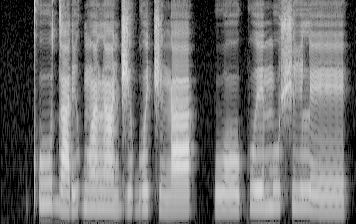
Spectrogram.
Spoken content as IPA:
kʼ uː˦ d a˨ ɾ i˦ ɡʷ ã˦ l ã˦ d͡ʒ ɪ˦ ɡʷ e˦ t͡ʃ ɪ˨ ŋ a˦ | w oː˨ kʷ eː˦ m u˦ ʃ i˦ l eː˨

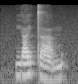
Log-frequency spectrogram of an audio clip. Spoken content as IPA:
j a˧˥ j t̪ a˨˩˨ m

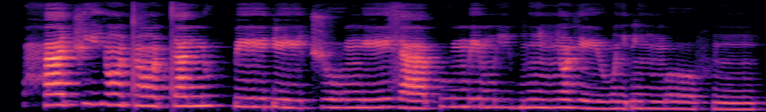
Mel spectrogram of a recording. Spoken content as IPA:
h a˦ t͡ʃ i˦ j ɔ̃˦ t ɔ̃˧ t a˦ n u˦ k͡p eː˧ ɗ eː˨ t͡ʃ oː˨ ŋ eː˨˦ z aː˨ p u˦ m e˦ m i˧ b ĩ˧ ɲ ɔ̃˦ z eː˨ w ĩ˧ ɗ ĩ˧ ŋ oː˦˨ f ĩ˨

